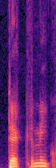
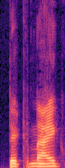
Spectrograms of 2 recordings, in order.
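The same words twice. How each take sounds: First: टेक्निक with a short "nik"; correct pronunciation. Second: टेक्नाइक with a long "aik" at the end; wrong pronunciation. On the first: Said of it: "टेक्निक होता है". (सही उच्चारण: टेक्निक, छोटा "निक") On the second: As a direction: say टेक्नाइक the wrong way, stretching "naik". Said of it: "टेक्नाइक बोला है". (गलत उच्चारण: टेक्नाइक, "नाइक" खींचकर) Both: Shown as a demonstration.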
